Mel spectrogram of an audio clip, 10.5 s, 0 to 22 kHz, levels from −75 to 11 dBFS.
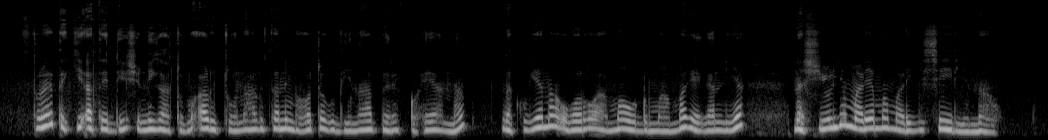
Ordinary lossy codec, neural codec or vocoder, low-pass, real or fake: none; none; none; real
